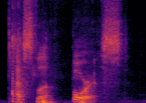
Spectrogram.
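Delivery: very slow, carefully spaced words. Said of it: "One more time".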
